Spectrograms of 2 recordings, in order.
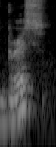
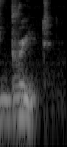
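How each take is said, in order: First: The word ends with an s sound. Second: The word ends with a t sound.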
